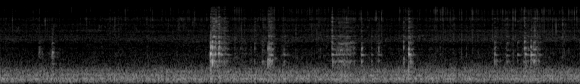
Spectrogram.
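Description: Sausages and black pudding sizzle and spit in a pan on a gas stove at a Halloween wild camp outdoors, a steady close crackle with occasional scrapes of turning and no speech.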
